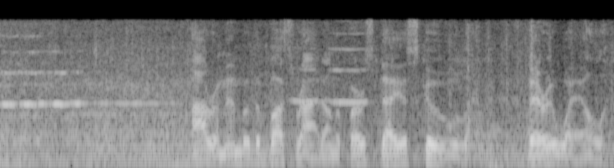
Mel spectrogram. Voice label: noisy; ForestGump; Interspeech2015: Multi-objective Learning and Mask-based Post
